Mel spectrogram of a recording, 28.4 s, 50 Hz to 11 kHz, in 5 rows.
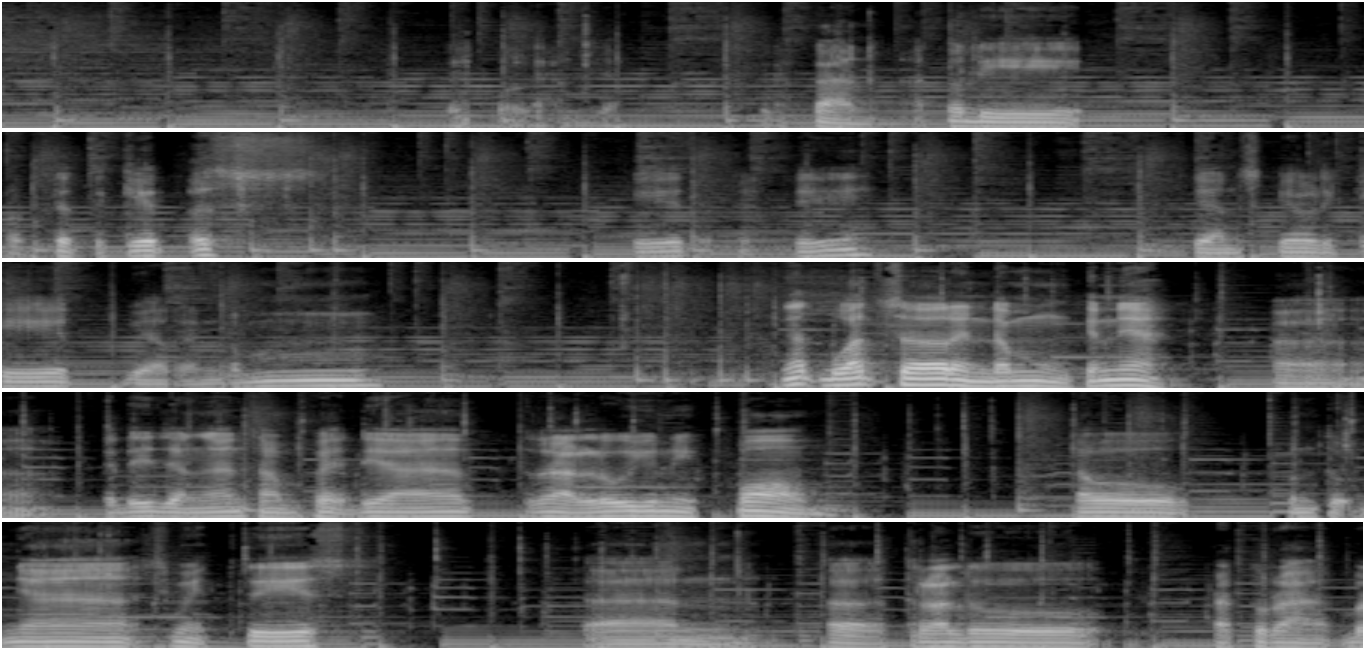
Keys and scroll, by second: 3.6 r, 4.0 e, 13.4 w, 23.1 shift+r, 25.8 e.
